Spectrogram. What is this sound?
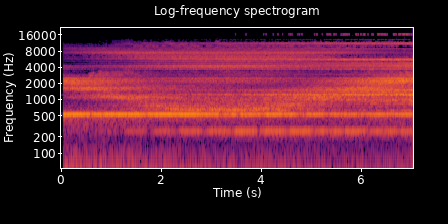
Underwater glassy Ambient Orbital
